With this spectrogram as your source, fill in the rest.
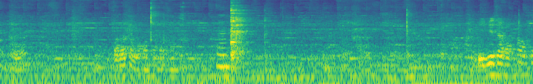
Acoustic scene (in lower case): restaurant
